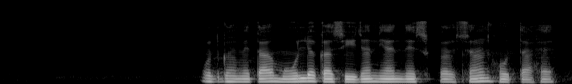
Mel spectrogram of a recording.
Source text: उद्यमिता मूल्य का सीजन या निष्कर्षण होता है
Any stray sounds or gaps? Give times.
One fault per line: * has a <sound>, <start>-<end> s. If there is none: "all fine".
all fine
